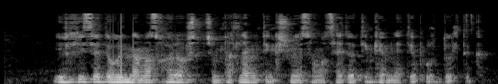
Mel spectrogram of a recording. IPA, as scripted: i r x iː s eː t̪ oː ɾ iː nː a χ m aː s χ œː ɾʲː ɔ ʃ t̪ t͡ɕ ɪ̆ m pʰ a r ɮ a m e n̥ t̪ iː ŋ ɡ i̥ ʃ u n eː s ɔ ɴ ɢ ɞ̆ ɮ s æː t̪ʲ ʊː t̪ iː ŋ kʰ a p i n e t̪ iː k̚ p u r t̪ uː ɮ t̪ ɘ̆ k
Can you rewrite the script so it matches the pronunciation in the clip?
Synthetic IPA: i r x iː s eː t̪ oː ɾ iː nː a m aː s χ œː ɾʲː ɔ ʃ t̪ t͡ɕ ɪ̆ m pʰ a r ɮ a m e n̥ t̪ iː ŋ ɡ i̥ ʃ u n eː s ɔ ɴ ɢ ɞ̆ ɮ s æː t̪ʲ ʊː t̪ iː ŋ kʰ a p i n e t̪ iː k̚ p u r t̪ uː ɮ t̪ ɘ̆ k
